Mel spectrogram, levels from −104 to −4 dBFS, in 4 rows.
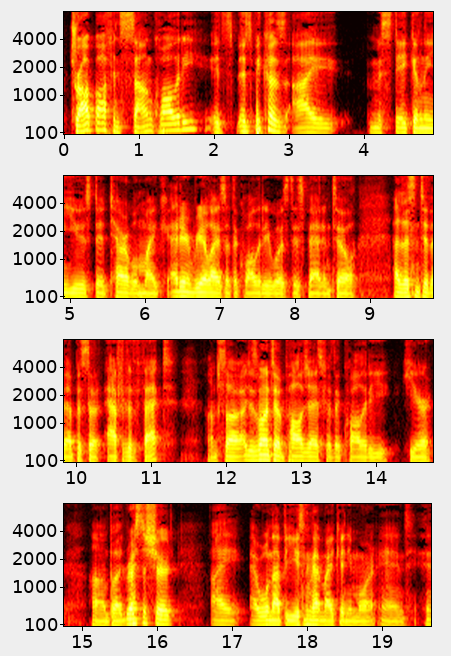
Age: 20-39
